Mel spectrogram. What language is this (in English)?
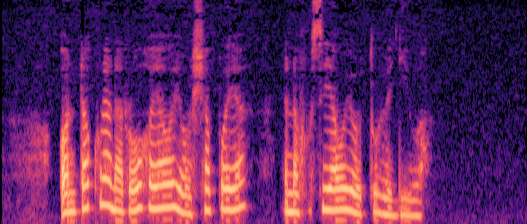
Koti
